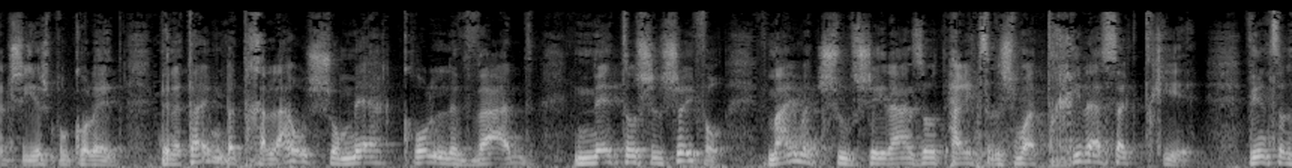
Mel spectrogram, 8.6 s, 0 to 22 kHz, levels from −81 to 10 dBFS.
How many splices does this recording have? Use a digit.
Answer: 2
